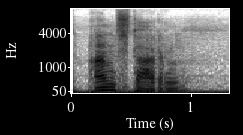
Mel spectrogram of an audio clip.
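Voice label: "aanstaren", Dutch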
